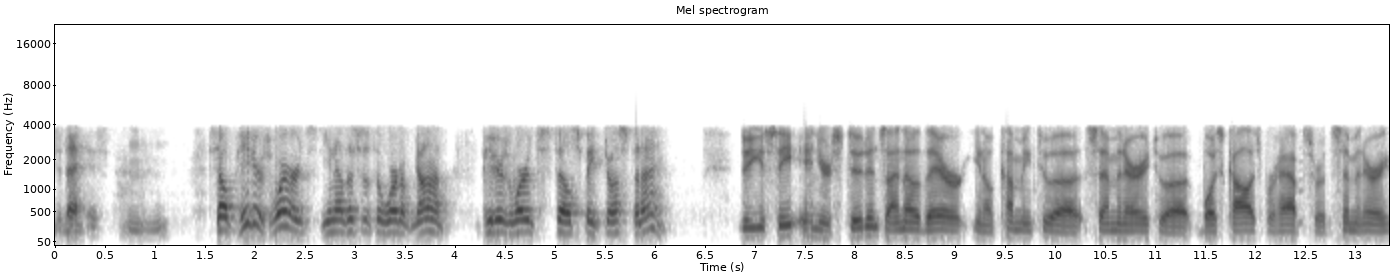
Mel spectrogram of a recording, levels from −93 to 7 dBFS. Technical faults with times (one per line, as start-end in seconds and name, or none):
7.51-7.70 VoIP packet loss concealed by the speech codec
